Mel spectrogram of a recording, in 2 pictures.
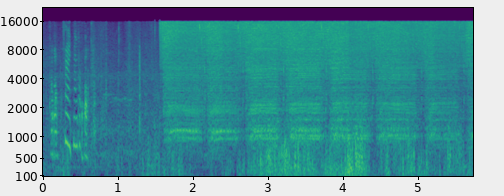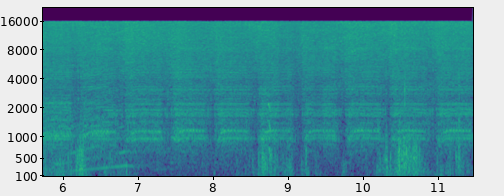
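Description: Wagner Control Pro 250M airless paint sprayer in use: the pump runs with a rhythmic mechanical clatter under the steady hiss of paint atomising from the spray tip on the extension wand. It starts about a second and a half in.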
